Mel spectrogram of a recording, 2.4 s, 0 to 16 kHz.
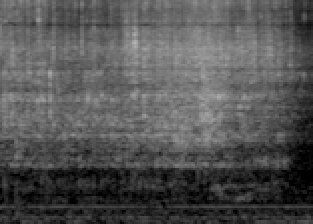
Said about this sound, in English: And now we're going to add 6 cups of water to the pot, and this is going to be how we soak them. We're going to put some water. I've got 4 cups here, and I'm going to have to go back and get 2 more cups.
